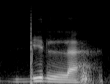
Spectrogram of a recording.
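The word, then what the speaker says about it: بِاللّٰه: Pada kata billah sempurnakanlah pengucapan harakat kasrah pada huruf ba. Jadi billah billah billah. Jadi yang bill ya harus sempurna. Auzubillah.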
